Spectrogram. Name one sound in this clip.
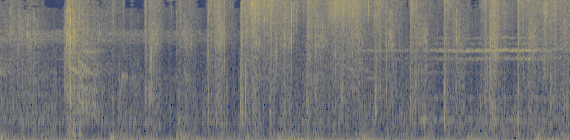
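Footsteps crunch and rustle through undergrowth and over dirt.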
